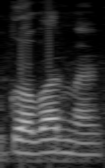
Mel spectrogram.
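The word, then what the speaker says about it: government: और उसके बाद एक जो गवर्नमेंट लिखा है उसमें एम बाद में है। इसको गवर्नमेंट नहीं पढ़ते उसको गवर्नमेंट। इसमें भी एन साइलेंट रहेगा।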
